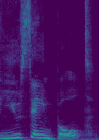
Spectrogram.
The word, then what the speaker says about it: Usain Bolt: Like, if Usain Bolt, did I just say that right? – Yeah. – Usain Bolt became a zombie, he would be slow? – Then we're all dying.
